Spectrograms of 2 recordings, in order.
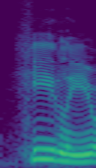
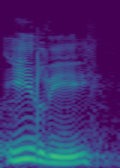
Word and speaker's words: Heli: And so they would argue that it's possible that Heli or Eli, depending on your pronunciation, adopted Joseph as his heir.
